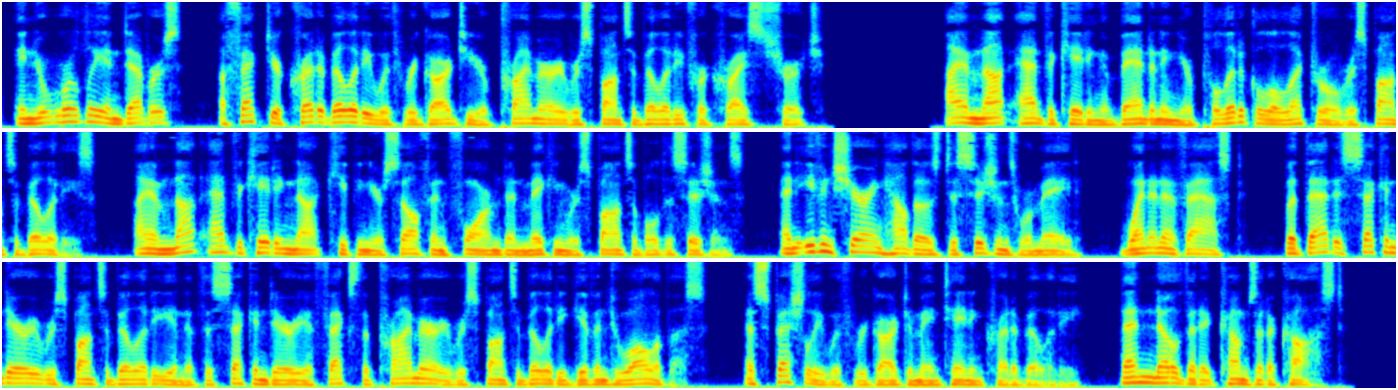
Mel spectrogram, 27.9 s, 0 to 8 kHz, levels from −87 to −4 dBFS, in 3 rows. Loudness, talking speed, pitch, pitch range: -25 LUFS, 175 wpm, 100 Hz, 90-115 Hz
